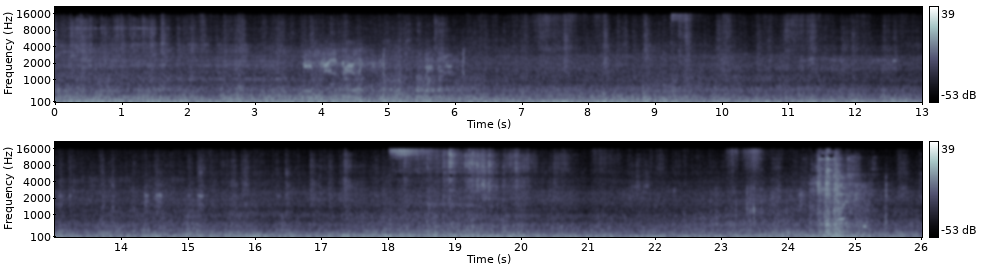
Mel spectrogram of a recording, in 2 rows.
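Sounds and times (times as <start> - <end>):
train wheels rumbling on rail: 0.0 - 26.0
clicks and clanks: 18.3 - 20.7, 23.2 - 26.0.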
